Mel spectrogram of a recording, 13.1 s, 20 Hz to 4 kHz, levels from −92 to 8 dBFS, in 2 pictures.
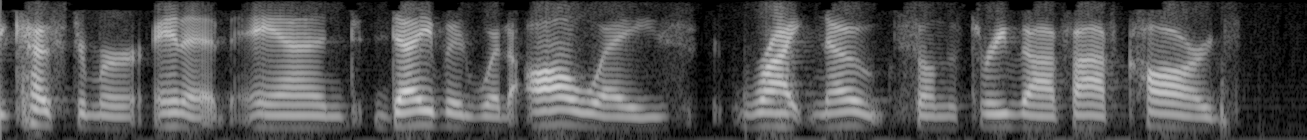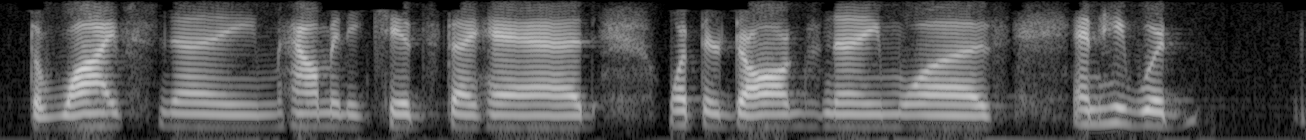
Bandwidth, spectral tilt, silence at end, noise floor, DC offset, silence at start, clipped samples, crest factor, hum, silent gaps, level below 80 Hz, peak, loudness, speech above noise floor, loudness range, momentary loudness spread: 4 kHz; -6.5 dB/octave; 0.65 s; -60 dBFS; under 0.1%; 0 s; under 0.1%; 20 dB; none; none; -70 dBFS; -2 dBFS; -20 LUFS; 39 dB; 2 LU; 11 LU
